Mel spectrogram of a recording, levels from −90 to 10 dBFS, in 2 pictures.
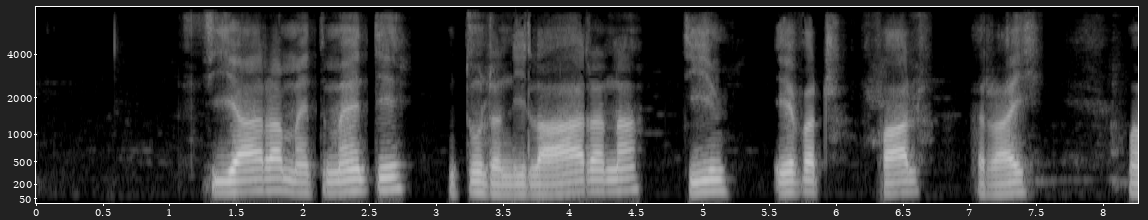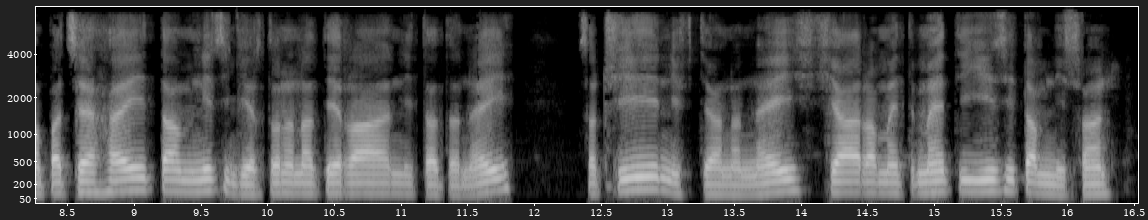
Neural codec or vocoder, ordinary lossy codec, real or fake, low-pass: none; AAC, 32 kbps; real; 7.2 kHz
